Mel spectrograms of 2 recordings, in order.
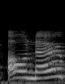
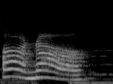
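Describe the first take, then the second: First: It is said in the speaker's ordinary accent. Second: It is said in an attempted Australian accent. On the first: "to sound like" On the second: "we were trying to get into an Australian accent"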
